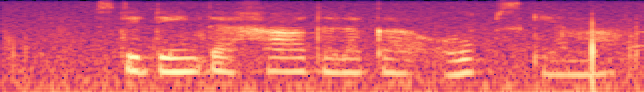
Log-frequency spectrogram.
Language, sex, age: Afrikaans, female, 20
